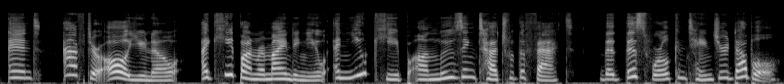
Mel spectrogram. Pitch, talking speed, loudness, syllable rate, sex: 260 Hz, 185 wpm, -19 LUFS, 4.6 syllables/s, female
